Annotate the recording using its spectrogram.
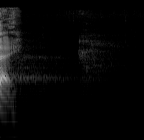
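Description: A man's voice finishing a spoken word, its echo dying away in a reverberant room, then a faint breath about a second later before a pause.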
